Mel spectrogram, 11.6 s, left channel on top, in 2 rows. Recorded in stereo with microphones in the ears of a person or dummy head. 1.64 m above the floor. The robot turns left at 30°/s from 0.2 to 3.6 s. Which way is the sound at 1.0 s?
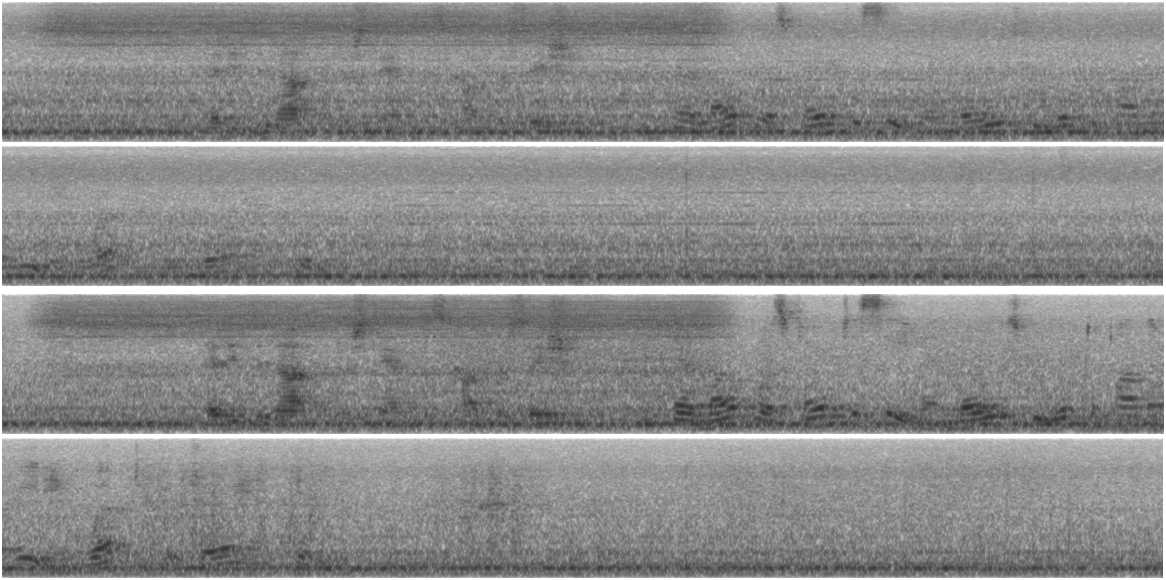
30° right.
